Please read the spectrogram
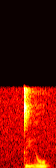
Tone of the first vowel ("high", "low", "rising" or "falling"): low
